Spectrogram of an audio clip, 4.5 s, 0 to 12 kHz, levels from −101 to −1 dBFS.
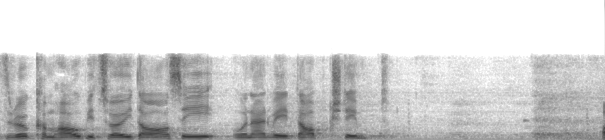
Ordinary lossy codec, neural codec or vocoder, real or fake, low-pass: AAC, 48 kbps; none; real; 7.2 kHz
